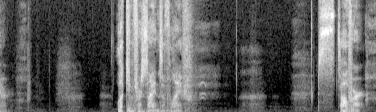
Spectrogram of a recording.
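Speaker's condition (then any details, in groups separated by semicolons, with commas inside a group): No condition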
